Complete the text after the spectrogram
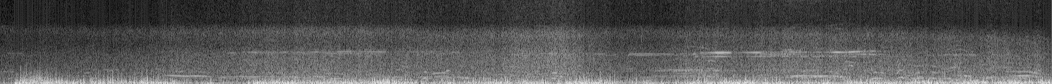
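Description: Waves crash against a seawall.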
